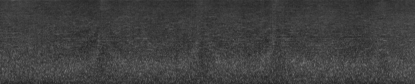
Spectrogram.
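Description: A train rumbles and clatters along its tracks.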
